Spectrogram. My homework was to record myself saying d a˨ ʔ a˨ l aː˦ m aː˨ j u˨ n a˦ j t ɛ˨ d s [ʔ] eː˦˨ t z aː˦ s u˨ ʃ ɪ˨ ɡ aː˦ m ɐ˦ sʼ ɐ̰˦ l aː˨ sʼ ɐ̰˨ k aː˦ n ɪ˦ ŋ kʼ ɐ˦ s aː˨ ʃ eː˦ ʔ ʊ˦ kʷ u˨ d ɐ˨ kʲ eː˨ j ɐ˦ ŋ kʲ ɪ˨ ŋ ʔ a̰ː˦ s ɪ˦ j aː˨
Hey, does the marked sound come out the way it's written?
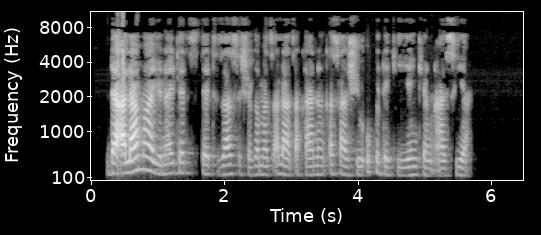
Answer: no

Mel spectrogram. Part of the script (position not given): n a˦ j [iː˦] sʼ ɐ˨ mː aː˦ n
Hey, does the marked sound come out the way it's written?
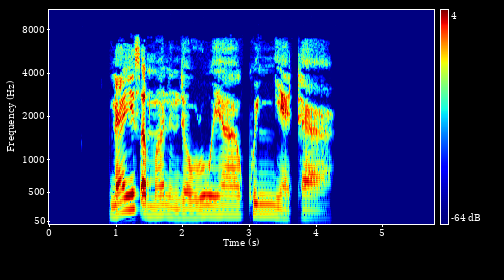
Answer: no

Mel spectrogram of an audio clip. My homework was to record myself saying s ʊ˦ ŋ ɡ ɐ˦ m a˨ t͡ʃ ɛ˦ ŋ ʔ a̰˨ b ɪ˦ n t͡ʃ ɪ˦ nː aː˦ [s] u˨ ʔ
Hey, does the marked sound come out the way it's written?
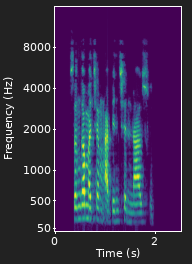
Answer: yes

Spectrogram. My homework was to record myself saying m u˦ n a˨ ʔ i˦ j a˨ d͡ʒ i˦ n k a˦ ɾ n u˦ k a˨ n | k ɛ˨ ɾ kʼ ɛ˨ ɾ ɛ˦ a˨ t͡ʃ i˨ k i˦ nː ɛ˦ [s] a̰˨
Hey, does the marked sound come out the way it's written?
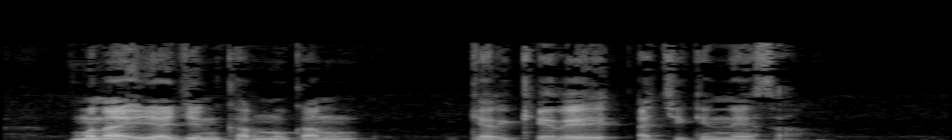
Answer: yes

